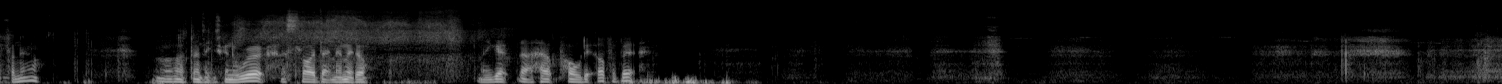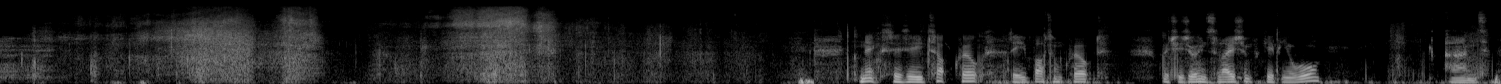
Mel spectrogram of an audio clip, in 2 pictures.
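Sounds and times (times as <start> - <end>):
hammock fabric rustling: 15.5 - 23.1.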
